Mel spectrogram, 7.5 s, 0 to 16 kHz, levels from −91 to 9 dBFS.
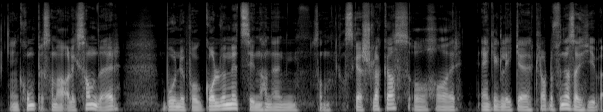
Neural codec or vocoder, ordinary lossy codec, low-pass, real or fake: none; none; 14.4 kHz; real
